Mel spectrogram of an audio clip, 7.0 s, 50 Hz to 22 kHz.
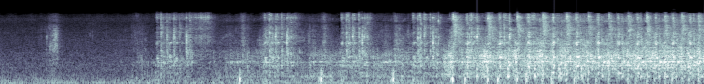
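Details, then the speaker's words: First run of an 8 hp vertical Bessemer engine on propane, with buzz-coil ignition and trickle-hose total-loss cooling: it catches and settles into fast firing near four per second, broken by irregular sharp pops, intermittent backfiring just after starting. "what do you think of that inter oh there's running there getting some strange backfires like that interesting"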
